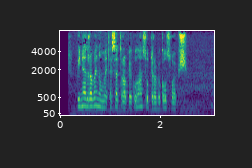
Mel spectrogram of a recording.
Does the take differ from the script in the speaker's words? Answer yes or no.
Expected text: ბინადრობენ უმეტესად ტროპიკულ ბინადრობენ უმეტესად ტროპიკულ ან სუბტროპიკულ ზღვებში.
yes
